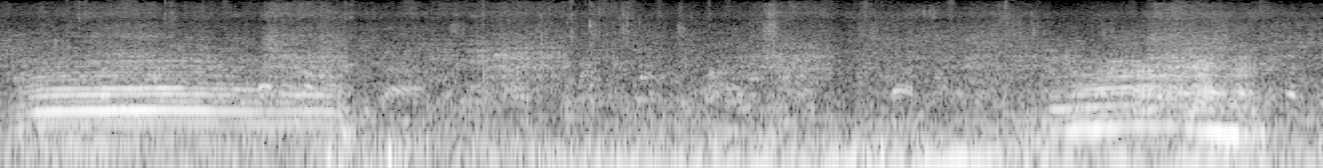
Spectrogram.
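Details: Agitated cow coming off a truck: a long, steady moo of over two seconds, then a rough stretch of handling noise and engine rumble, then a second, rising moo near the end.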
